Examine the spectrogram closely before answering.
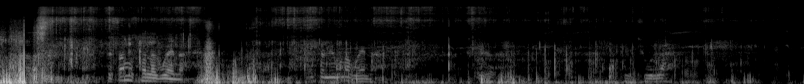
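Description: A wet net rustles onto stones.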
